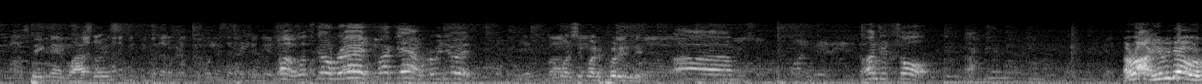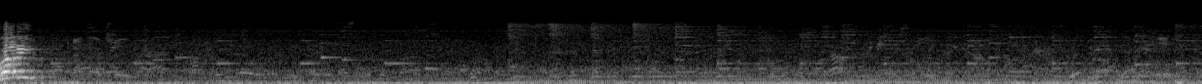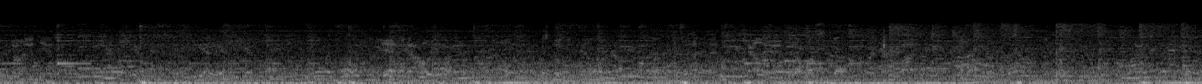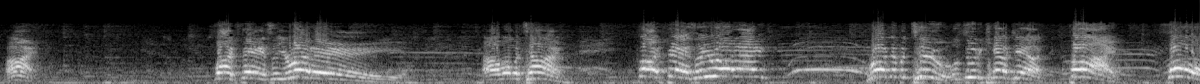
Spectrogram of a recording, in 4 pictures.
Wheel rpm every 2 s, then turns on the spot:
0, 0, 0, 0, 0, 0, 0, 0, 0, 0, 0, 0, 0, 0, 0, 0, 0, 0, 0, 0, 0, 0, 0, 0.
none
